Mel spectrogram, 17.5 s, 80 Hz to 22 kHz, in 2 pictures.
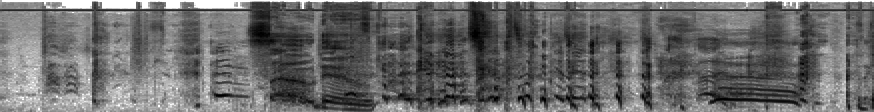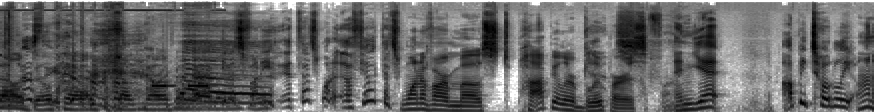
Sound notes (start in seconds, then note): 2.5 group laughing; 5.8 group laughing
